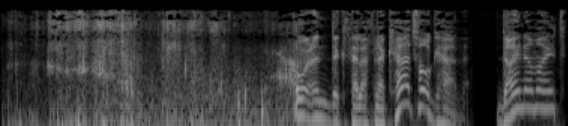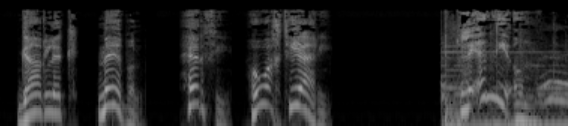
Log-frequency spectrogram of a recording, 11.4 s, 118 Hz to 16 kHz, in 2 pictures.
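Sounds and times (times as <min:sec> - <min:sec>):
crunching and chewing of a fried chicken fillet: 0:00.0 - 0:02.6
speech: 0:03.0 - 0:09.0, 0:10.1 - 0:11.2.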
